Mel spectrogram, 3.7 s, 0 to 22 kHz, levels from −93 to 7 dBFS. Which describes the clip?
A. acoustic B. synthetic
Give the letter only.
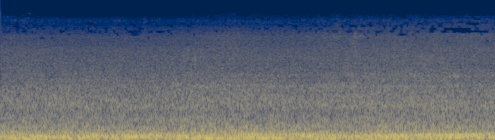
A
